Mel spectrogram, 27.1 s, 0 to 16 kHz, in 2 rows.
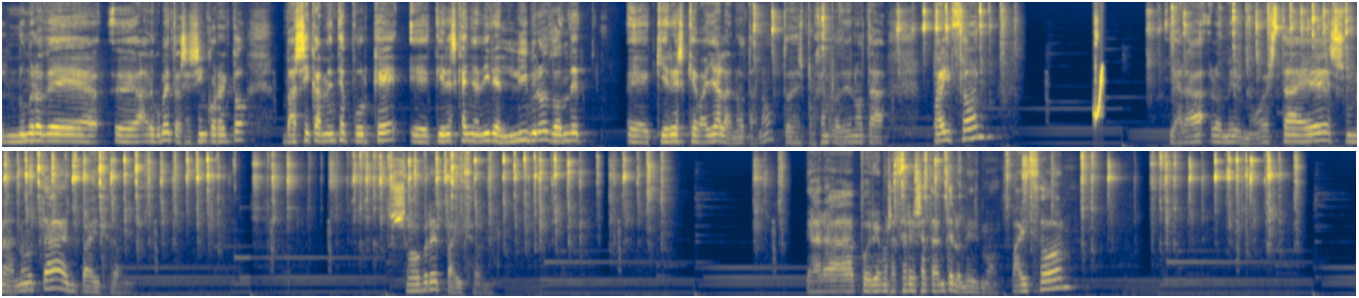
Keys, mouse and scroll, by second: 7.7 ctrl+p, 8.2-27.0 typing, 10.9 Return.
